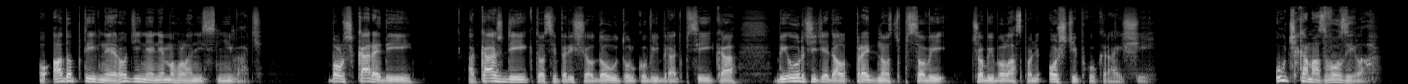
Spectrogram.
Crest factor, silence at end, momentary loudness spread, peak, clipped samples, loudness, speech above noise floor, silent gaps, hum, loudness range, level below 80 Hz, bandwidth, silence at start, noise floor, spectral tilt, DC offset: 18 dB; 0.3 s; 10 LU; -2 dBFS; under 0.1%; -19 LUFS; 51 dB; 11.60-12.68 s; none; 4 LU; -44 dBFS; 16 kHz; 0.4 s; -69 dBFS; -5.5 dB/octave; under 0.1%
